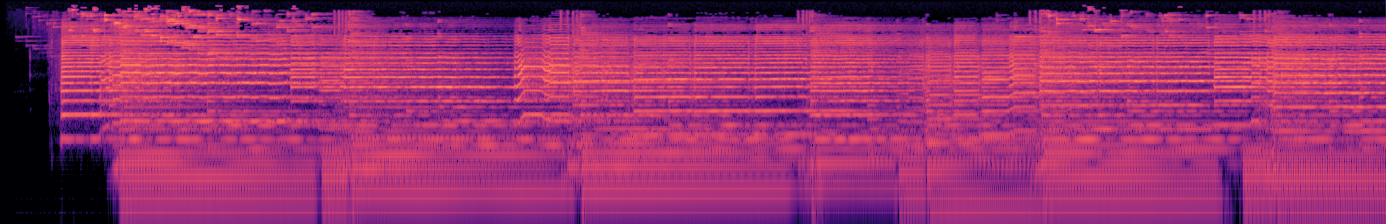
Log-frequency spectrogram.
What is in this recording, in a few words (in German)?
instrumental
